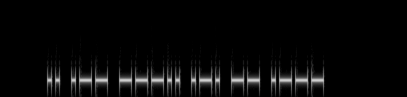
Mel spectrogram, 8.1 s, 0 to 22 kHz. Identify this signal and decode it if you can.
Morse code, heard as a keyed tone, about 15 wpm, 700 Hz. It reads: IW8RMJ
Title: DXCC-100 Call Signs - 6 Characters - Repeated 2x - 15wpm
